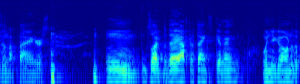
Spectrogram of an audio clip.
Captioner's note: laugh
